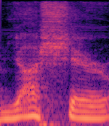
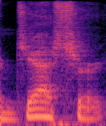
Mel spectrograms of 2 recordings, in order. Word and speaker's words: Jasher: 11:18 there mentions the book of of yasher or jasher you might call you might pronounce it so whoever wrote it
